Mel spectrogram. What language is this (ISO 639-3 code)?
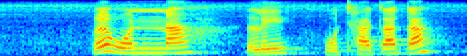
nso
